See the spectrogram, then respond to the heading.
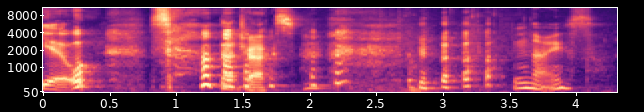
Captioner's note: laughs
